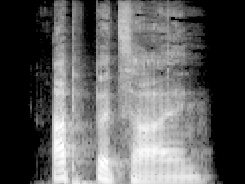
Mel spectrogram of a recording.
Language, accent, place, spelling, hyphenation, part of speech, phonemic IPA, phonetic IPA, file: German, Germany, Berlin, abbezahlen, ab‧be‧zah‧len, verb, /ˈapbəˌtsaːlən/, [ˈʔapbəˌtsaːln̩], De-abbezahlen.ogg
- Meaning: to pay off (e.g., a debt, a loan, etc.)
